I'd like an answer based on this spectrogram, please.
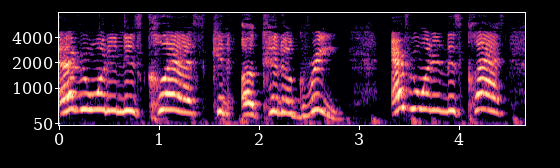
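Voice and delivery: mock angry outburst. Quoting a classmate going off at the speaker in class, retelling an angry rant. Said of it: "as he's going off".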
